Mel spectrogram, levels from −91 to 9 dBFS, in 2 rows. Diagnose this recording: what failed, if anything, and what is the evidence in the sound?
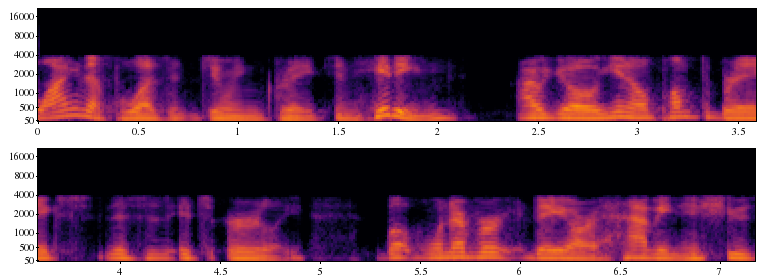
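At the codec stage, the whole recording passed through the AMR narrowband mobile codec. A spectrogram shows a hard ceiling at 4 kHz with nothing above it. The voice sounds buzzy and synthetic throughout, which points to heavy damage from a low mode around 5.9 kbps.

At the network stage, lost AMR speech frames affect one 20 ms frame at 2.3 s, between "doing great in hitting" and "I would go you". The decoder repeated the last pitch and vocal-tract settings at reduced gain. This gives a brief dip on the waveform and one frame of smeared harmonics on the spectrogram.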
